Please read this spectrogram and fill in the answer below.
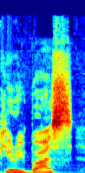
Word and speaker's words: Kiribati: of of the capital of Kiribati pronounced Keira bass North Tarawa which is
